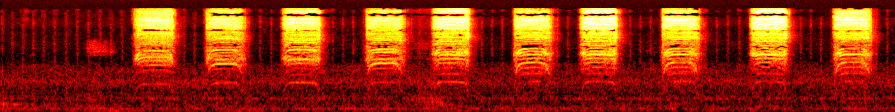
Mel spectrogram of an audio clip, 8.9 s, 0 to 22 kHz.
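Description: SG90 micro servo in a 3D-printed rack-and-pinion actuator whirring in ten short bursts, about one every three-quarters of a second. Each whir rises and falls in pitch as the servo turns the plastic pinion and drives the rack back and forth.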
